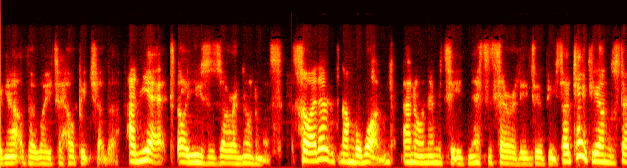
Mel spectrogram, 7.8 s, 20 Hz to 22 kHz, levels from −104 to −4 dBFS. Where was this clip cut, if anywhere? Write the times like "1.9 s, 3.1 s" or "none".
4.2 s, 6.6 s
